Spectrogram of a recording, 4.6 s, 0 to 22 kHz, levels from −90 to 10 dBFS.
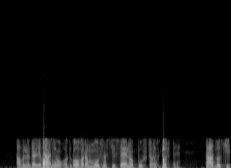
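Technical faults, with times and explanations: Throughout: GSM full-rate codec. A buzzy, gravelly roughness and nothing above 4 kHz, which fits the 13 kbps full-rate coder's pulse-driven excitation rather than simple band-limiting.
0.86–1.13 s and 3.06–3.34 s: GSM bit errors. Squawks and gargling just before "odgovora možnosti vseeno" and again after it. Corrupted frame parameters distort the spectrum and level, unlike clean dropouts.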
